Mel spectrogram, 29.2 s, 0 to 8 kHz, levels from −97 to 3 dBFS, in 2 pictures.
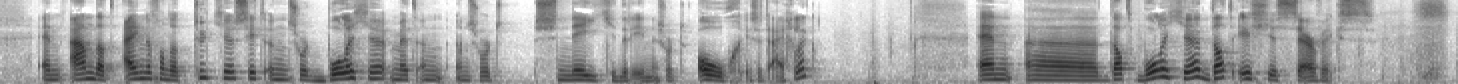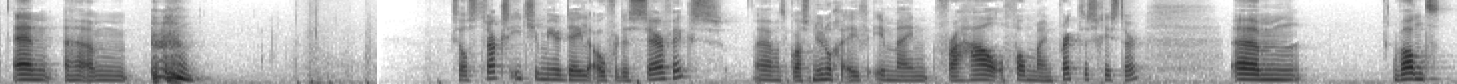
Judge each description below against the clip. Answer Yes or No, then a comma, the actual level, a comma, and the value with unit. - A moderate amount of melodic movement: Yes, average, 3.9 semitones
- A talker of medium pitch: Yes, medium, 170 Hz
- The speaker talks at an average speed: No, slow, 120 wpm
